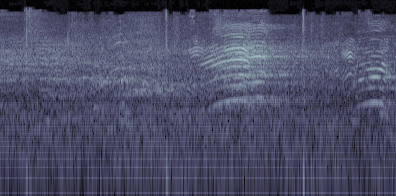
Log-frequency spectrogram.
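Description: A volleyball is struck hard in a large echoing hall.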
